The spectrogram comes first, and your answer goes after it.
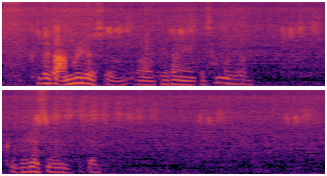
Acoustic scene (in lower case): park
